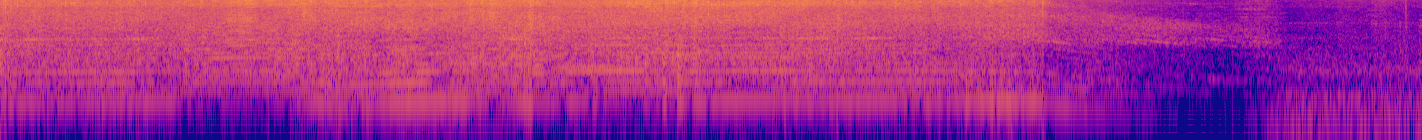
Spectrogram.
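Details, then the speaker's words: Greenworks battery electric trimmer with newly installed universal trimmer head: high electric whine with fast buzzy slap, winding down; line seems too long and hitting the plastic guard, though it sits in a different plane than the cutter. "now as you can hear it would seem that the line is too long and hitting the plastic guard"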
